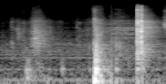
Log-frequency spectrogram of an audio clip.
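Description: Blue plastic tool carry case being closed on a wooden workbench: faint handling noise, then a thunk a little over a second in and a sharp click about half a second later as the case shuts.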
